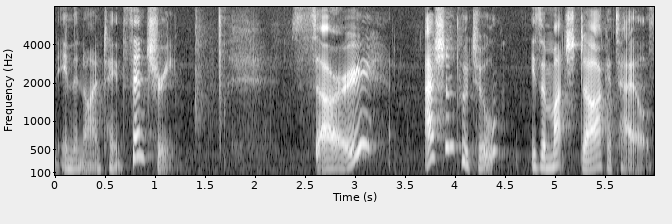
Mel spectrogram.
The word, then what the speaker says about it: Aschenputtel: That story called, and I'm so going to screw this up. – Go on. – Aschenputtel. – Nice. – It's spelled Aschenputtel. – All right, I'm not going to. – Aschenputtel. Yep.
